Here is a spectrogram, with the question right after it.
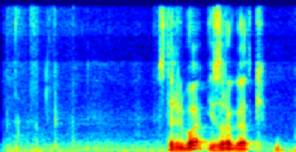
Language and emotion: Russian, neutral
